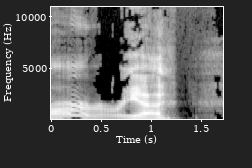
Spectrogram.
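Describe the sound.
A dog with bad sinuses makes a congested, bark-like noise: one drawn-out, wavering nasal whine that ends in a short rough snort, followed by quiet.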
